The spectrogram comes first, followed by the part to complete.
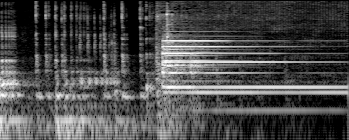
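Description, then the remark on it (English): Rapid mechanical clicking and whirring gives way to a single loud bell strike from a clock striking the hour, its bright metallic tone ringing on and slowly fading. “looking at the second hand as it approaches, you could see the palpable build-up of stress before the clock struck the hour.”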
